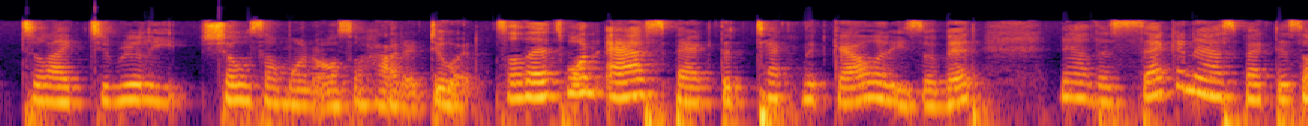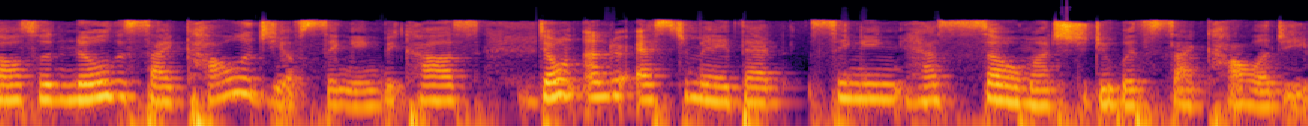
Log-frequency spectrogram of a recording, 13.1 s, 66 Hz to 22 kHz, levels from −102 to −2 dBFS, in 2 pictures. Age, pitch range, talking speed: 40-59, 195-255 Hz, 195 wpm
